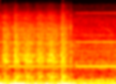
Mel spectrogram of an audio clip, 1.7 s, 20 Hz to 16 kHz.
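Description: A Mazda RX-8 that is prone to flooding is cranked in a start attempt, giving a brief, close, uneven rumble that pulses for about a second and then settles, with a thin steady whine behind it.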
